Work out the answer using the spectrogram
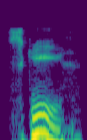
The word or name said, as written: skeech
